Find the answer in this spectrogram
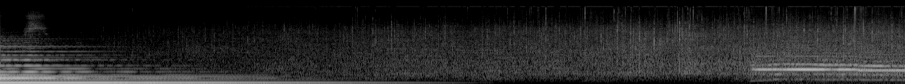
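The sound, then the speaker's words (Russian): Rain starting: a soft, even patter of drops fills in as a low sustained musical drone fades away, and a few clear melodic tones enter near the end. “дождь, прячьтесь, начинается дождь.”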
